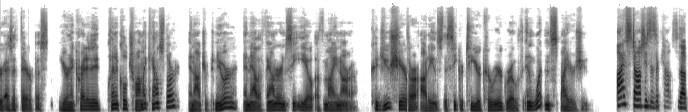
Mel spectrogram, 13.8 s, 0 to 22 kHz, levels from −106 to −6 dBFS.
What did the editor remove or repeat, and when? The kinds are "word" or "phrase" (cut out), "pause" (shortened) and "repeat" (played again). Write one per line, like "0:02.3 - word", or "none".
0:08.1 - word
